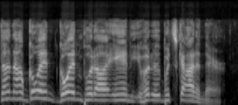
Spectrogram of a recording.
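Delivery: high, loud imitated aunt; bossy aunt. Aunt telling nephew whom to add, bossy aunt voice. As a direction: boss him around as the aunt.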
